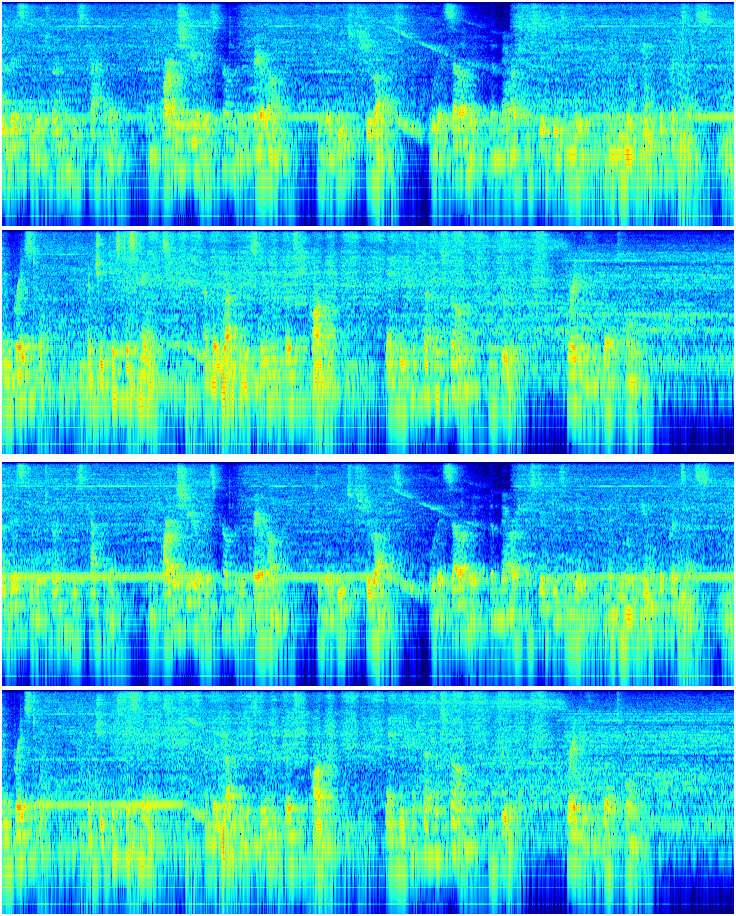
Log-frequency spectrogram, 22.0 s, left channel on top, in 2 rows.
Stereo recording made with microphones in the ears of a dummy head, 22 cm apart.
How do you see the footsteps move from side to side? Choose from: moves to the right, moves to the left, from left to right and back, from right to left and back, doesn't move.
from left to right and back.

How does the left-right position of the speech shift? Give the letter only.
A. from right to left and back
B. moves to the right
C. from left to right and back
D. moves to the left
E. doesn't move
A.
